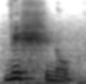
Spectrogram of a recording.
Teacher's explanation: a ponta da língua lá no céu da boca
